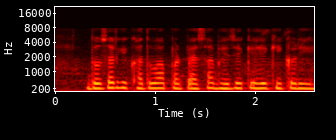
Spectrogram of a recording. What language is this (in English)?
Magahi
